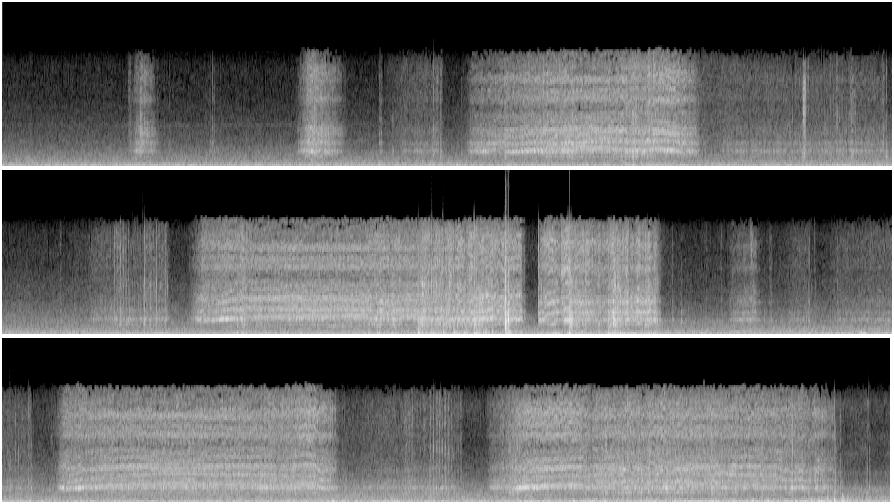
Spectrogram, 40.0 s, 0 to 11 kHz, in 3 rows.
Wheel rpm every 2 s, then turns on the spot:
0, 0, 20, 50, 140, 30, 20, 20, 130, 150, 140, 80, 20, 50, 150, 120, 20, 120, 160, 70.
10-16 24-26 32-34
